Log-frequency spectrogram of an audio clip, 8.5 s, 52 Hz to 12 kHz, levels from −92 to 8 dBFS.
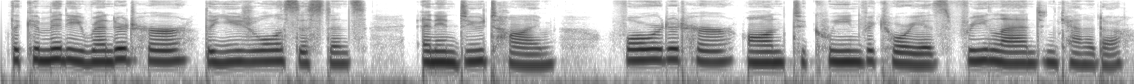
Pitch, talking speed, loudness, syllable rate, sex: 220 Hz, 150 wpm, -17 LUFS, 4.8 syllables/s, female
